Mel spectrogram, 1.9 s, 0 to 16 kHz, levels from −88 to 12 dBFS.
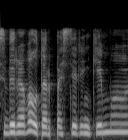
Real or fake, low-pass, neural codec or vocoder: real; 7.2 kHz; none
